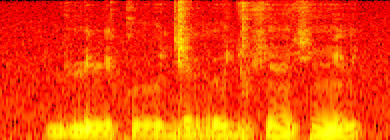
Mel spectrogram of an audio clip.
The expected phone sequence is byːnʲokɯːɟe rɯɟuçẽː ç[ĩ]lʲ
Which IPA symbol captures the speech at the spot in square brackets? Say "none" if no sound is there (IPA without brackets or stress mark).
ĩ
